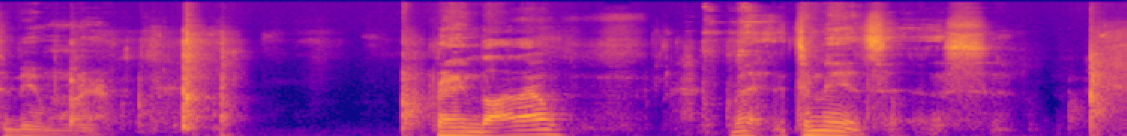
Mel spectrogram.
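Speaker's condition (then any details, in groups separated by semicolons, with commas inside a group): Brain injury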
